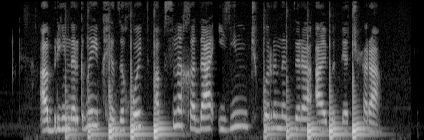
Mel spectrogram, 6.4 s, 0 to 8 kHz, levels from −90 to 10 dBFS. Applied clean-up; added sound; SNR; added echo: none; Musical instrument; -1 dB; none.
